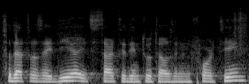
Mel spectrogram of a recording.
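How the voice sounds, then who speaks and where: A man talks at a very fast pace in a Serbian accent. His pitch is fairly high and his intonation fairly even. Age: 30s. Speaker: film director. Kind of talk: interview. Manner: halting.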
